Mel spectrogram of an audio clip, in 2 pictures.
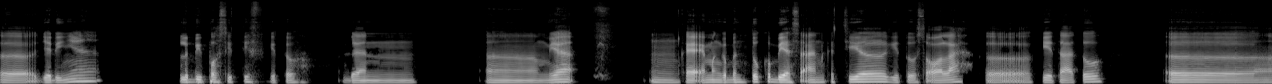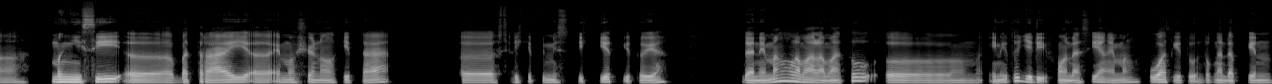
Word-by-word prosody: eee, 100 Hz, -1 st, +1 dB
jadinya 130 Hz, +10 st, +1 dB, 0.8 s
lebih 110 Hz, +1 st, +3 dB
positif, 110 Hz, +1 st, -2 dB
gitu. 95 Hz, +1 st, -3 dB, 0.5 s
Dan, 95 Hz, -1 st, +1 dB, 1.2 s
mmm, 95 Hz, -2 st, -1 dB
ya, 115 Hz, +1 st, +5 dB, 0.8 s
mmm, 100 Hz, -1 st, -4 dB
kayak 95 Hz, -1 st, +7 dB
emang 105 Hz, 0 st, +1 dB
ngebentuk 105 Hz, +2 st, +1 dB
kebiasaan 105 Hz, 0 st, +4 dB
kecil 120 Hz, +1 st, +4 dB
gitu 100 Hz, -1 st, -1 dB
seolah, 105 Hz, +6 st, +3 dB, 0.3 s
eee, 100 Hz, -, 0 dB
kita 100 Hz, 0 st, +2 dB
tuh, 125 Hz, +3 st, +1 dB, 0.6 s
eee, 100 Hz, -1 st, +1 dB, 0.3 s
mengisi, 120 Hz, +2 st, +5 dB
eee, 100 Hz, -1 st, +1 dB
baterai, 100 Hz, 0 st, +2 dB
eee, 100 Hz, -1 st, 0 dB
emosional 100 Hz, -1 st, -2 dB
kita, 105 Hz, +4 st, -2 dB, 0.7 s
eee, 95 Hz, 0 st, +1 dB
sedikit 105 Hz, 0 st, -10 dB
demi 100 Hz, +1 st, -3 dB
sedikit, 115 Hz, +4 st, -4 dB
gitu 95 Hz, -, -3 dB
ya, 110 Hz, +5 st, -1 dB, 0.8 s
dan 95 Hz, -1 st, +3 dB
emang 135 Hz, +11 st, +1 dB
lama-lama 95 Hz, -7 st, +2 dB
tuh, 165 Hz, +3 st, -2 dB
mmm, 90 Hz, 0 st, -2 dB
ini 100 Hz, +2 st, -2 dB
tuh 160 Hz, -, +1 dB
jadi 110 Hz, -5 st, +1 dB
fondasi 95 Hz, 0 st, -1 dB
yang 100 Hz, -, -4 dB
emang 105 Hz, +4 st, -5 dB
kuat 110 Hz, 0 st, +2 dB
gitu, 95 Hz, -, -3 dB
untuk 95 Hz, +1 st, -9 dB
ngadapin 95 Hz, +1 st, -2 dB
100 Hz, 110 wpm, -23 LUFS, 95-110 Hz, 1.2 s, kayak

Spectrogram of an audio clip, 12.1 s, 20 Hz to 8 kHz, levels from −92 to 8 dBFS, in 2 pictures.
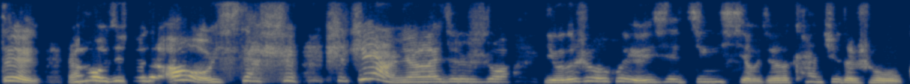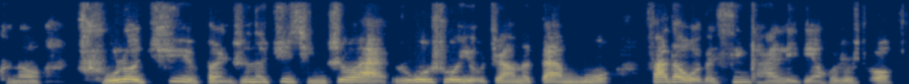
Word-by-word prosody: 对， 350 Hz, -1 st, +2 dB, 0.2 s
然 260 Hz, -, -3 dB
后 370 Hz, -, +4 dB
我 335 Hz, -, +4 dB
就 340 Hz, -, -3 dB
觉 -, -, -49 dB
得， 345 Hz, -, +2 dB
哦， 390 Hz, -, +4 dB
现 300 Hz, +10 st, -7 dB
在 315 Hz, -, -5 dB
是 350 Hz, +3 st, -6 dB, 0.2 s
是 350 Hz, -, -9 dB
这 465 Hz, +9 st, -2 dB
样， -, -, +1 dB
原 230 Hz, +2 st, -3 dB
来 250 Hz, +1 st, 0 dB
就 270 Hz, +2 st, -8 dB
是 260 Hz, -2 st, -7 dB
说， 250 Hz, 0 st, -5 dB, 0.3 s
有 210 Hz, 0 st, -2 dB
的 245 Hz, -, 0 dB
时 325 Hz, +3 st, -6 dB
候 300 Hz, -, -2 dB
会 295 Hz, -1 st, -5 dB
有 -, -, +1 dB
一 220 Hz, -, -5 dB
些 250 Hz, +1 st, -9 dB
惊 255 Hz, +2 st, -11 dB
喜。 255 Hz, -, -6 dB
我 175 Hz, -, -8 dB
觉 195 Hz, +2 st, -6 dB
得 205 Hz, -, -3 dB
看 260 Hz, +2 st, -12 dB
剧 255 Hz, +2 st, -10 dB
的 195 Hz, -4 st, -3 dB
时 205 Hz, -, -11 dB
候 180 Hz, -3 st, -2 dB
可 -, -, -15 dB
能， 180 Hz, +1 st, -5 dB, 0.2 s
除 195 Hz, +3 st, +3 dB
了 245 Hz, -1 st, +9 dB
剧 265 Hz, +4 st, -1 dB
本 185 Hz, -, -2 dB
身 230 Hz, -, -2 dB
的 245 Hz, -1 st, 0 dB
剧 275 Hz, +5 st, -3 dB
情 195 Hz, -4 st, -5 dB
之 235 Hz, +4 st, +1 dB
外， 230 Hz, 0 st, +7 dB
如 200 Hz, +3 st, -3 dB
果 235 Hz, +1 st, +6 dB
说 235 Hz, 0 st, +3 dB
有 225 Hz, -, +1 dB
这 215 Hz, -, 0 dB
样 215 Hz, -, +3 dB
的 195 Hz, -, -2 dB
弹 220 Hz, -2 st, +5 dB
幕， 210 Hz, -2 st, -3 dB, 0.2 s
发 230 Hz, -1 st, +7 dB
到 240 Hz, -1 st, +6 dB
我 -, -, +2 dB
的 180 Hz, -, -7 dB
心 225 Hz, +5 st, -7 dB
坎 190 Hz, -3 st, -6 dB
里 155 Hz, -5 st, -7 dB
边， 160 Hz, -, -4 dB
或 200 Hz, -, -8 dB
者 195 Hz, -, -4 dB
说， 200 Hz, -1 st, +1 dB
230 Hz, 340 characters per minute, -23 LUFS, 205-260 Hz, 0.3 s, 了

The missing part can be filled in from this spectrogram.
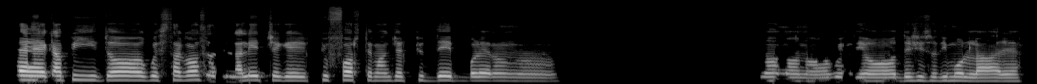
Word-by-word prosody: Eh, 200 Hz, -2 st, +9 dB
capito, 200 Hz, -1 st, +2 dB
questa 195 Hz, +1 st, -2 dB
cosa 205 Hz, 0 st, +1 dB
della 180 Hz, -1 st, -3 dB
legge 195 Hz, 0 st, 0 dB
che 180 Hz, -, -2 dB
il 175 Hz, -1 st, -1 dB
più 200 Hz, -, -6 dB
forte 195 Hz, -1 st, 0 dB
mangia 180 Hz, +1 st, -4 dB
il 185 Hz, 0 st, -5 dB
più 195 Hz, 0 st, -10 dB
debole, 175 Hz, 0 st, 0 dB
non 160 Hz, -2 st, -8 dB, 2.0 s
No, 175 Hz, 0 st, -3 dB
no, 165 Hz, -1 st, -4 dB
no, 155 Hz, -1 st, -6 dB
ma 160 Hz, -, -6 dB
quindi 165 Hz, -1 st, -8 dB
ho 160 Hz, 0 st, 0 dB
deciso 175 Hz, +1 st, -5 dB
di 175 Hz, +1 st, -5 dB
mollare. 160 Hz, -2 st, -1 dB
180 Hz, 140 wpm, -26 LUFS, 165-195 Hz, 2.0 s, Eh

